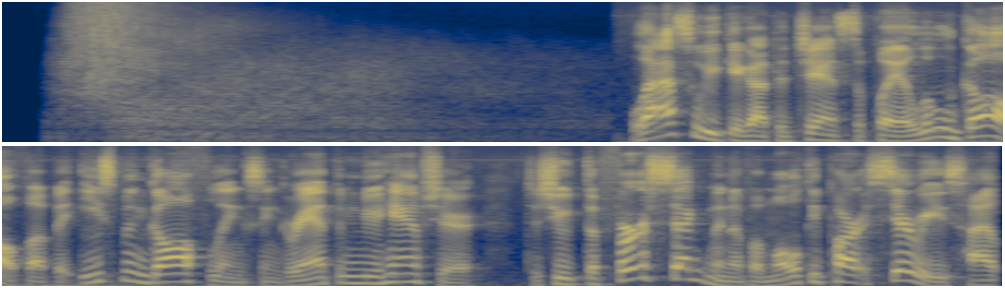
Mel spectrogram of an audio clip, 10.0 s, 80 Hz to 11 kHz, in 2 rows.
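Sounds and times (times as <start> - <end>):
whoosh sound effect: 0.3 - 3.1.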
